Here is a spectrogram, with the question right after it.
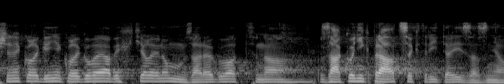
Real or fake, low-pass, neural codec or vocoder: real; 7.2 kHz; none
